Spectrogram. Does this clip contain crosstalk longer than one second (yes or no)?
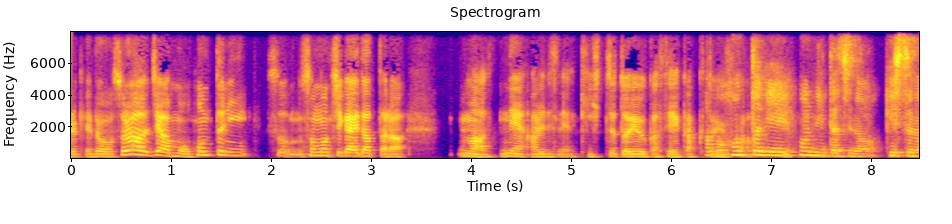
no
